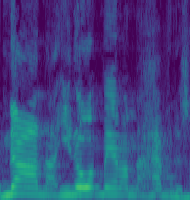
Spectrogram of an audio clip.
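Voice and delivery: high, agitated refusal at the start; acted-out alarmed protest; retold freak-out. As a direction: re-enact backing out in a mild panic. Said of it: "I start freaking out".

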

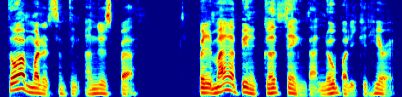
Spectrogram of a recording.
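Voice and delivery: ordinary delivery

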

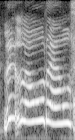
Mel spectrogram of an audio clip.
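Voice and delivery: very high, put-on little voice; playful squeaky-high affectionate teasing; cutesy voice. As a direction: coo the name in a silly high pitch. Playing with the name in silly voice.

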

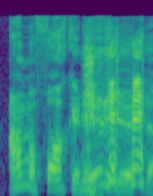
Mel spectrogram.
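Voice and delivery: high, exaggerated mock voice of a friend; mocking impression. Teasing the co-host with an impression of them, mocking. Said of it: "here's my impression of you".

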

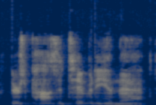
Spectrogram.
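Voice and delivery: normal talking voice

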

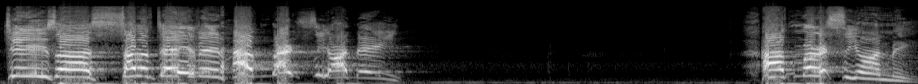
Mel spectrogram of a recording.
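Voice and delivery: loud, high desperate plea to Jesus; desperate cry. Acted. Blind man crying out to Jesus for mercy, desperate shouting. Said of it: "He cried out".

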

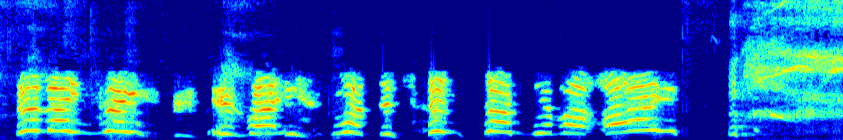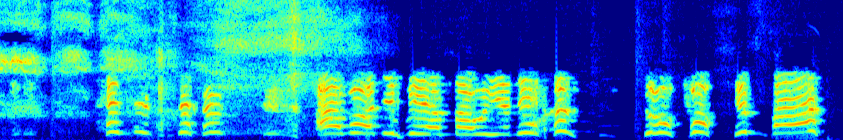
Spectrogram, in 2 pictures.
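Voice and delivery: high, breaking up with laughter; real helpless laughter while telling; laughing. Real, not acted. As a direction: push on through the giggles. Cracking up at own story.

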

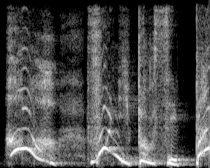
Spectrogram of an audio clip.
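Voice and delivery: high, slow, shocked noblewoman; a lady outraged at the idea; scandalised lady. A narrator's reading. Lady refuses to take off her skirts, high and scandalised. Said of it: "d'un air scandalisé".

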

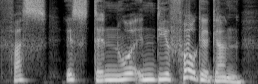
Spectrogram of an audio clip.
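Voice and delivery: loud, high, would-be stern demand; lame attempt at command. A narrator's reading. Mother trying to sound commanding to her son. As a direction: try to sound commanding and fail. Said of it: "mit einem lahmen Versuch, gebieterisch aufzutreten".

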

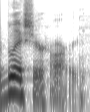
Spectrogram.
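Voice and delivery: playful Southern "Bless your heart" with a laugh; light Southern belle tease; laughing Southern accent. Pretend. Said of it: "I have a nice Southern accent".

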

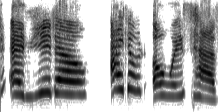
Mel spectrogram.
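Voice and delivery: high, loud, laughing through it. Real, not acted. Laughing while telling.

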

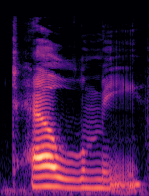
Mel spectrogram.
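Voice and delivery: low, slow, hushed creature voice; whispering cheetah. A narrator's reading. Stone cheetah asks the boy for the truth, hushed. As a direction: draw it out low, as a grieving big cat. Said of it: "he whispered".

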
